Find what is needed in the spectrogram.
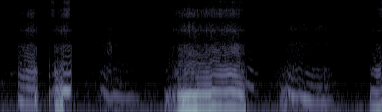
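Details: Sleeping pitador puppy snoring: irregular snuffling snores and soft whining breaths, some short and some drawn out; puppy snoring.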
